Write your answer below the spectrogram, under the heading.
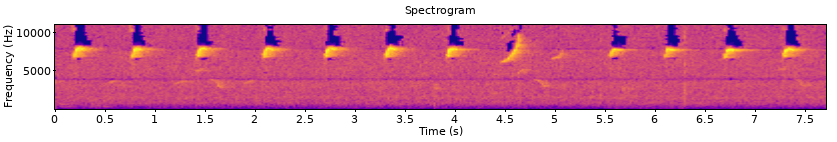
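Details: Tawny-bellied hermit at La Romera reserve, Sabaneta, Antioquia, Colombia, recorded in 2013: a very high, thin, sharp note with a downward flick, repeated steadily about every 0.6 seconds over a soft hiss of background noise.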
